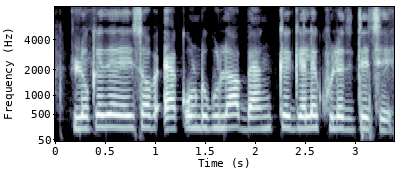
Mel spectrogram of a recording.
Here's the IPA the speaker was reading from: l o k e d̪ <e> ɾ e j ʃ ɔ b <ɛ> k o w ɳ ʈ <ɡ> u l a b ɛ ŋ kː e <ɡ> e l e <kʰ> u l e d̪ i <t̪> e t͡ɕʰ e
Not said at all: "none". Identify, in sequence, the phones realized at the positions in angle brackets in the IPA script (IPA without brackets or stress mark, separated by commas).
e, ɛ, ɡ, ɡ, kʰ, t̪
